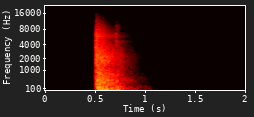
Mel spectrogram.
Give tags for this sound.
army; firing; gun; gunshot; military; pistol; rifle; shooting; shot; war; weapon

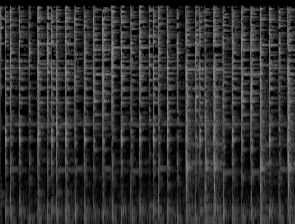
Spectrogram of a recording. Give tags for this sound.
break; experimental; extended-techniques; hiss; trumpet

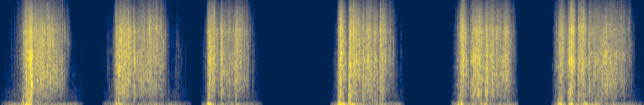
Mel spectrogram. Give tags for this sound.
paper; crinkle; crinkling; crunching; smush; bag; crunch

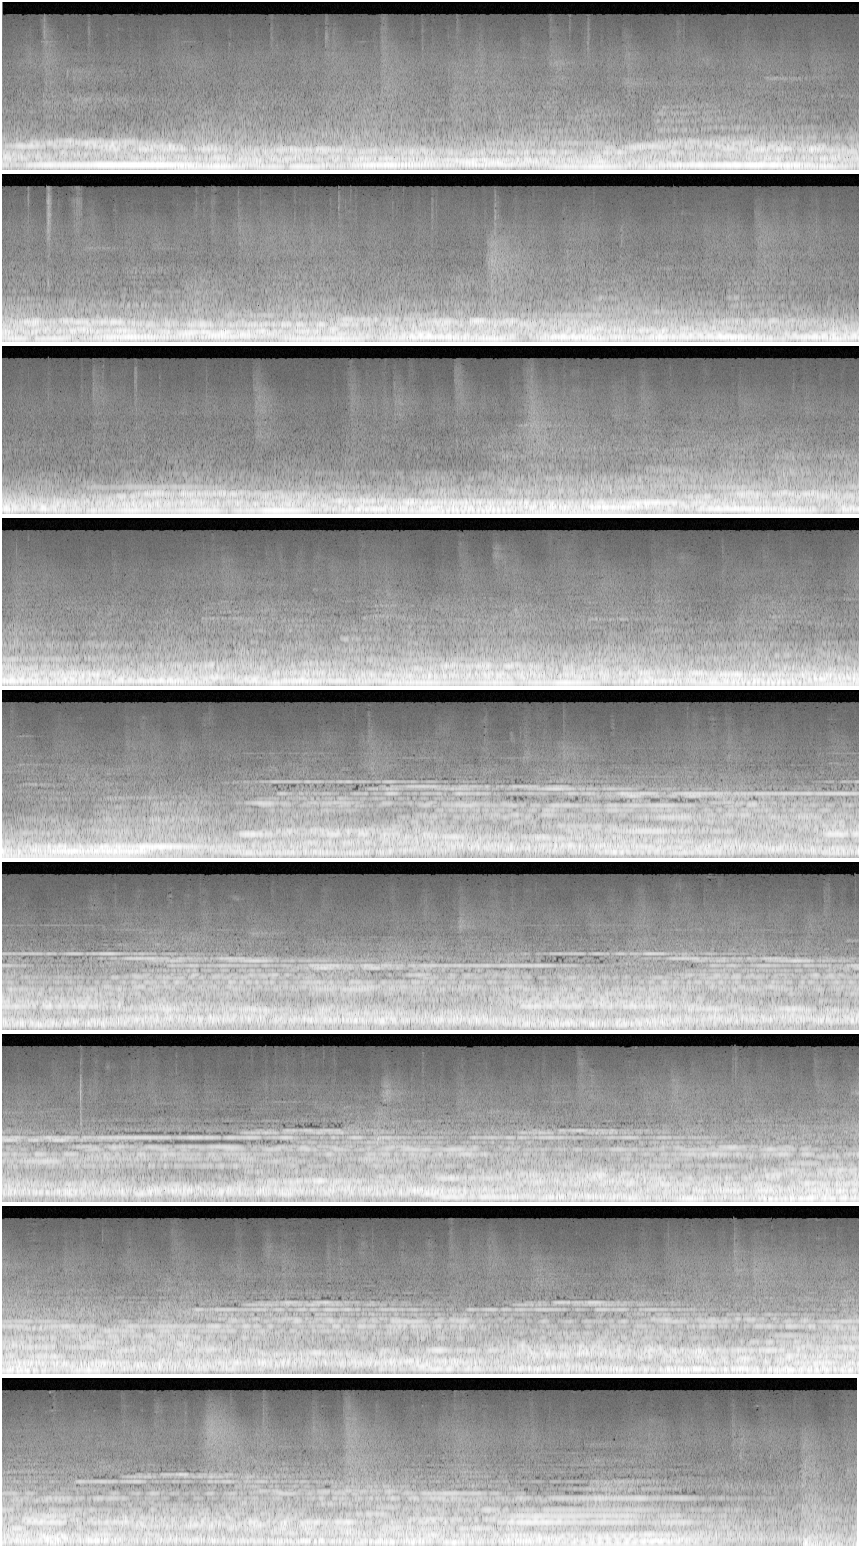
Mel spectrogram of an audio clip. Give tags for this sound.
Organ; People; Field-Recording; Atmosphere; South; Hall; Walking; Music; Germany; Cathedral; Large; Tourist; Leisure; History; Architecture

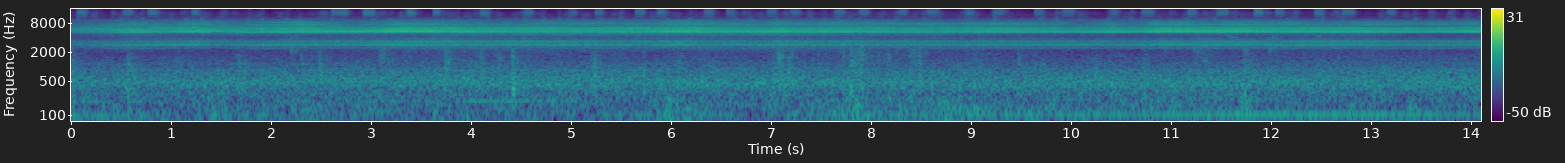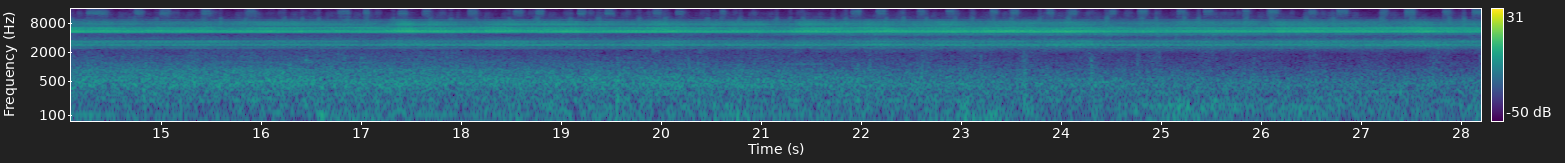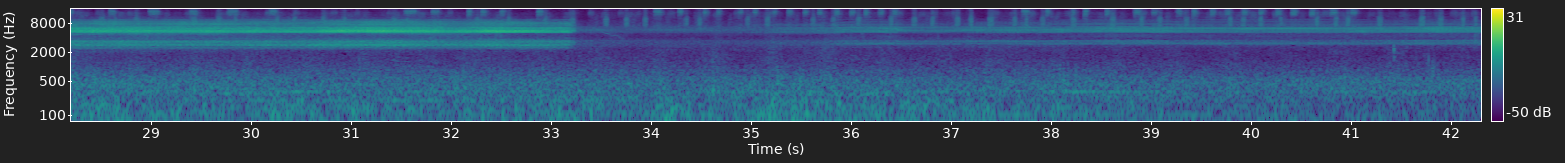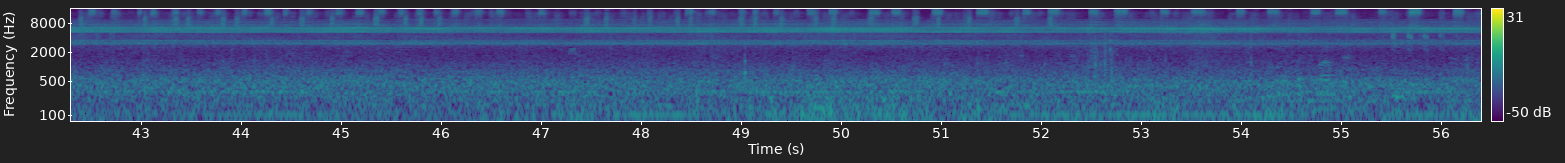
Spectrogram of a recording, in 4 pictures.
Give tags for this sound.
unprocessed; insects; heat; summer; donana; field-recording; cicadas; nature

